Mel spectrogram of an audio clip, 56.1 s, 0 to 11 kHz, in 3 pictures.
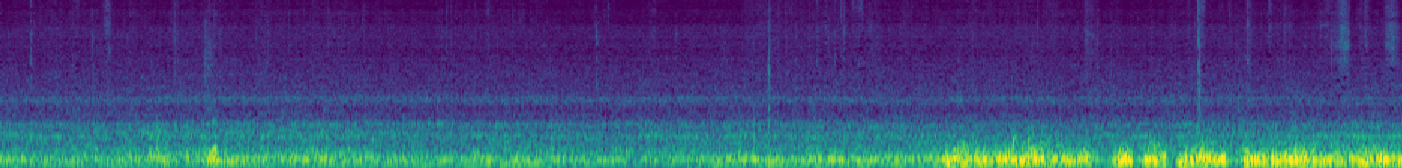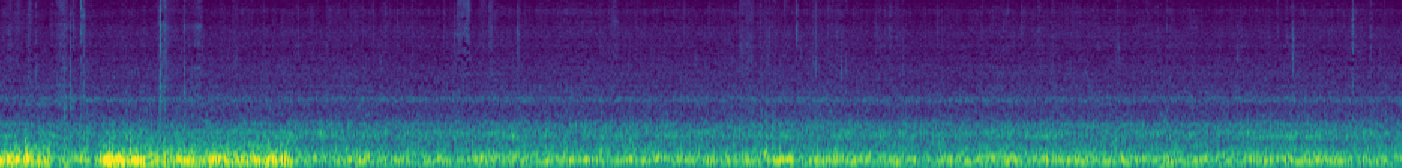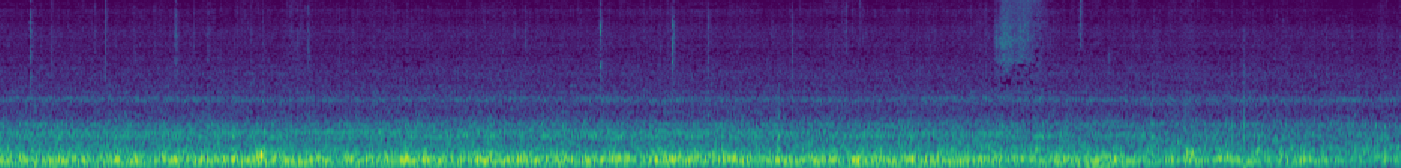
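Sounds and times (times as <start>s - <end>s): faint steady hum: 0.0s - 56.0s
road vehicle rumble: 0.0s - 56.0s
brief hiss: 50.6s - 51.4s.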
